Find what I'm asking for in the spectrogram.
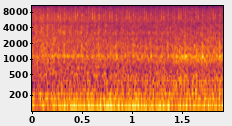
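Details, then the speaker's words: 2000 Ford Expedition during A/C test, pedal prop held about 1100–1200 rpm then fell off; engine drops back to a low idle with uneven loping swell, attributed by owner to no load. "okay we got a really loping okay it sounds like it just kicked down because my uh foot put pedal foot depressor was on so i was trying to keep this at around 1100 rpm 1200 for test"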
